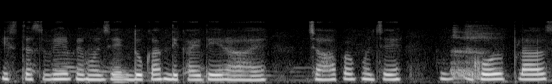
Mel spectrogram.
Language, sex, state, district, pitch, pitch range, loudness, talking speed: Hindi, female, Arunachal Pradesh, Longding, 235 Hz, 225-240 Hz, -16 LUFS, 175 wpm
